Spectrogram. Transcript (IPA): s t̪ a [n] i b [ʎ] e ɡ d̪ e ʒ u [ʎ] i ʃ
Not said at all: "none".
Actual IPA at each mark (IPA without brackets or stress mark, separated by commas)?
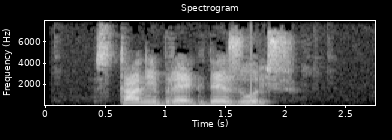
n, ɾ, ɾ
